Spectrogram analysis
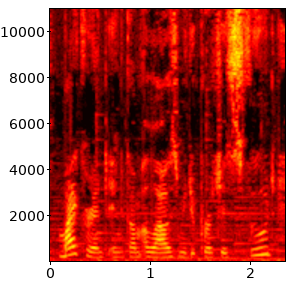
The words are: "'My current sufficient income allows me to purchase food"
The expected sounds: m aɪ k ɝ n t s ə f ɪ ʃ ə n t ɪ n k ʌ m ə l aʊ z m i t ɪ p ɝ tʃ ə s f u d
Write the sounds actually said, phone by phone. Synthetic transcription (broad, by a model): m aɪ k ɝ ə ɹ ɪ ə n t ɪ n k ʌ m ə l aʊ z m i t ɪ p ɝ tʃ ə s f u d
